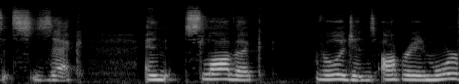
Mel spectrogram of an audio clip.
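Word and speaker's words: Czech: spelled c-- z e CH i'm going to pronounce it Zek and slavic religions operated more fully within the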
